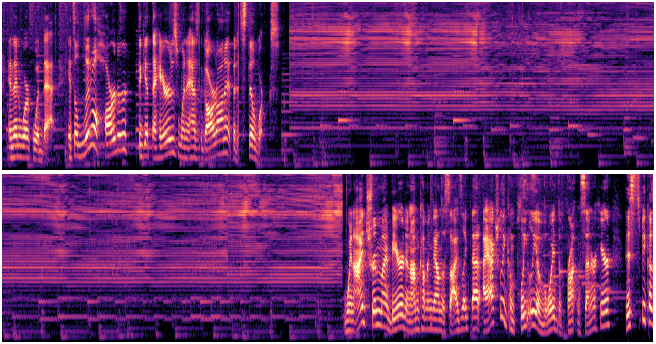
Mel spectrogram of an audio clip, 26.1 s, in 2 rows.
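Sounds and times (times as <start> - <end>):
electric beard trimmer buzzing: 5.7 - 20.8.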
